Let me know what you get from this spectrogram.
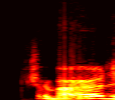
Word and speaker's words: Trevorrow: Trevorrow, did I say that right? – Yes, they actually just snagged Colin Trevorrow for their film, which is pretty exciting.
